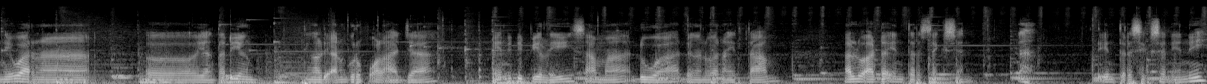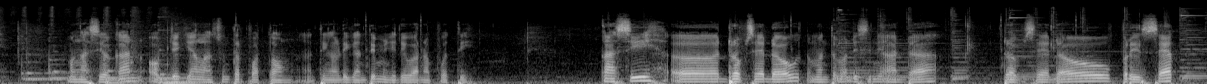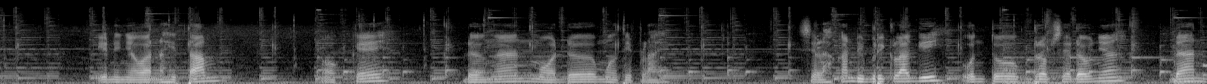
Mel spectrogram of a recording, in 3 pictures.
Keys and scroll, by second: 7.6 ctrl+z, 12.4 Delete.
